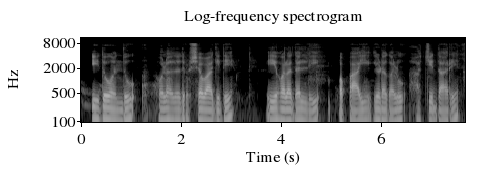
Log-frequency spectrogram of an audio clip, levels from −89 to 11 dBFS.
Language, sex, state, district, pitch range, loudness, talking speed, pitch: Kannada, male, Karnataka, Belgaum, 100-110 Hz, -30 LUFS, 70 wpm, 105 Hz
